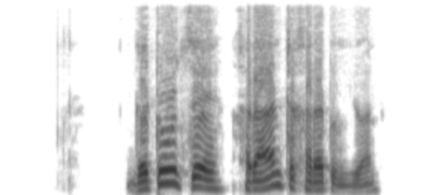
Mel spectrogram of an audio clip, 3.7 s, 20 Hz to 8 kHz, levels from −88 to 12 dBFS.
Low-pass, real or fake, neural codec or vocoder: 7.2 kHz; fake; codec, 16 kHz, 8 kbps, FreqCodec, larger model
